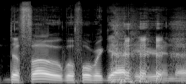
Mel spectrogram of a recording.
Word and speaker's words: Defoe: it's easy I mean a lot of people look at it and they they want to say defo but uh but yeah it's actually the correct way is defo is to pronounce it and it might have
